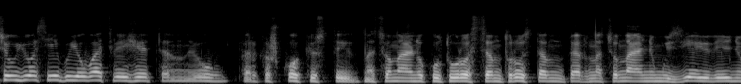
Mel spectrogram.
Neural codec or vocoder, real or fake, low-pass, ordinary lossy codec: none; real; 9.9 kHz; MP3, 64 kbps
